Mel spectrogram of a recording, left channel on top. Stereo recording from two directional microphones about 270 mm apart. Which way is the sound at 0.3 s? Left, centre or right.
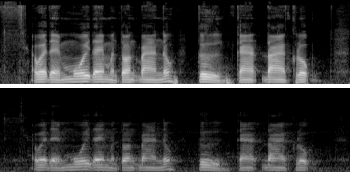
Left.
